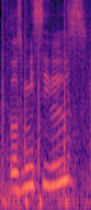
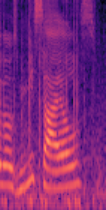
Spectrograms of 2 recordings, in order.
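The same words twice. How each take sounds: First: "missiles" ending like "seals"; altered missiles. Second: "missiles" ending like "miles"; usual missiles. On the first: Streamer playfully repeats the warning, "missiles" as "miss-eels". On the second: Streamer warns the Germans, "missiles" ending like "miles". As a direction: say "missiles" with a long i in the second syllable. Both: Pretend.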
